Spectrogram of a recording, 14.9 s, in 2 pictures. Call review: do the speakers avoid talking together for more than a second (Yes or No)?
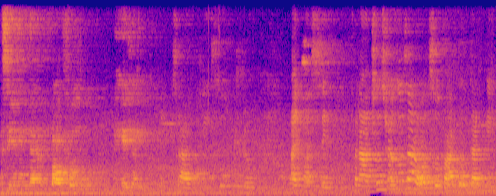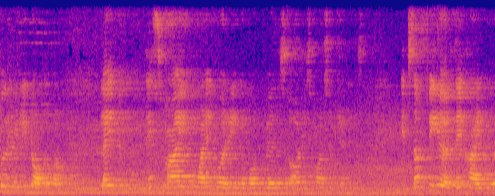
Yes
